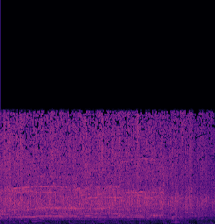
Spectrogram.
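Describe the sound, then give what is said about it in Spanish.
Applause from a crowd: steady, dense clapping that holds at an even level and eases off slightly near the end. “Démosle un aplauso a Hank.”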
